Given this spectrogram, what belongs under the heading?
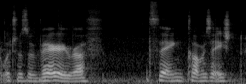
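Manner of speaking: ordinary delivery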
